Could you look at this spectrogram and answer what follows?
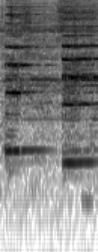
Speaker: It's got like little sensors on it or something. Don't press it, you dick. I reckon it's smoke alarm.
